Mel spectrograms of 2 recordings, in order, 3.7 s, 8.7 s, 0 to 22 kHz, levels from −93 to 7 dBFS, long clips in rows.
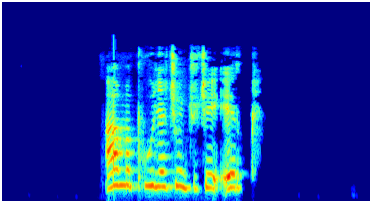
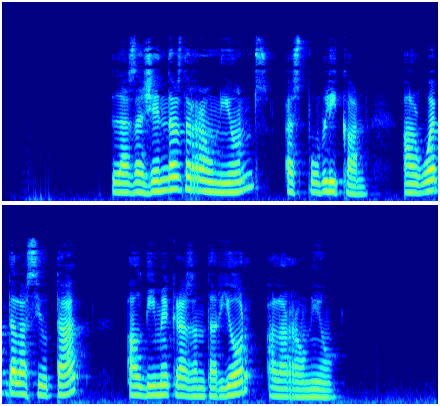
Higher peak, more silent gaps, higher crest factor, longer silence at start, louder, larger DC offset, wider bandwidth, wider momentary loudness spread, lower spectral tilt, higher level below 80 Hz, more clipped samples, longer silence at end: first, 0 dBFS vs -22 dBFS; neither; about the same, 20 dB vs 20 dB; about the same, 1.05 s vs 1.1 s; first, -18 LUFS vs -40 LUFS; neither; about the same, 10.5 kHz vs 11 kHz; first, 13 LU vs 9 LU; second, -1.5 dB/octave vs -5 dB/octave; about the same, -74 dBFS vs -74 dBFS; neither; about the same, 1.1 s vs 1.05 s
